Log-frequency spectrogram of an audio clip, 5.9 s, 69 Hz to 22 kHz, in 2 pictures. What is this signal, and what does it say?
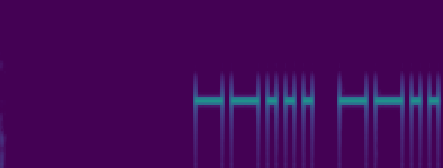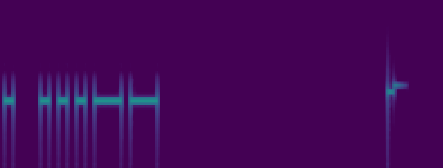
Morse code, heard as a keyed tone, about 20 wpm, 700 Hz. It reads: 773
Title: Common Cut Numbers - 3-Digit 20wpm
